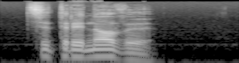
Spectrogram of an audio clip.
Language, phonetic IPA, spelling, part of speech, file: Polish, [ˌt͡sɨtrɨ̃ˈnɔvɨ], cytrynowy, adjective, Pl-cytrynowy.ogg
